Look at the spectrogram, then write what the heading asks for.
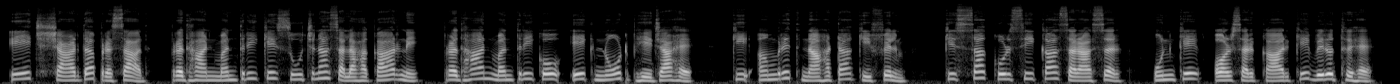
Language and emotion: Hindi, neutral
